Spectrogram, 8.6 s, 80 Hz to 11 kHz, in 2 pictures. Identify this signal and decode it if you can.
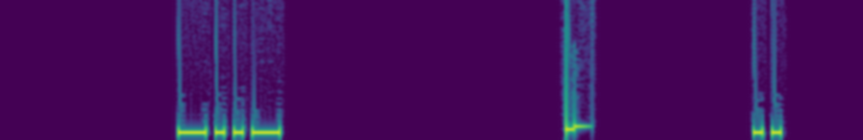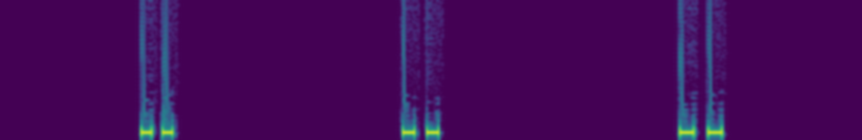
Morse code, heard as a keyed tone, about 22 wpm, spaced as for 7 wpm, 700 Hz. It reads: X IIII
